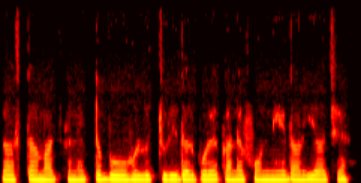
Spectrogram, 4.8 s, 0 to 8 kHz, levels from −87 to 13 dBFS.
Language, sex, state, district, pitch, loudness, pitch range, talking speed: Bengali, female, West Bengal, North 24 Parganas, 185 Hz, -15 LUFS, 185-190 Hz, 150 wpm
